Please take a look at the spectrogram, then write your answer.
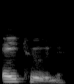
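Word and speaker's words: étude: did with uh with I was told let me see it's pronounced etude. This is etude number one rather than etude, but anyway, hi Hobby.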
